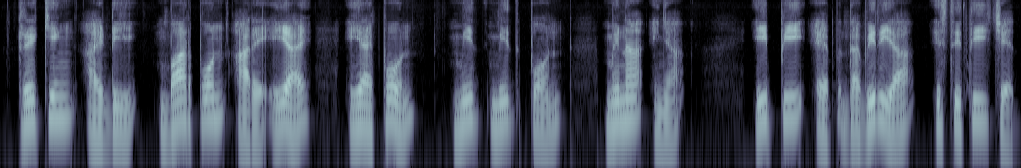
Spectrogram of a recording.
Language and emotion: Santali, neutral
